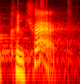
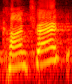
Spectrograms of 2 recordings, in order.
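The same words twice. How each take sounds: First: "contract" said con-TRACT; "contract" with a light con and stressed TRACT; stress on second syllable. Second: "contract" said CON-tract; "contract" with a stressed CON and lighter tract; stress on first syllable. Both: Shown as a demonstration. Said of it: "Depending on how it sounds".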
